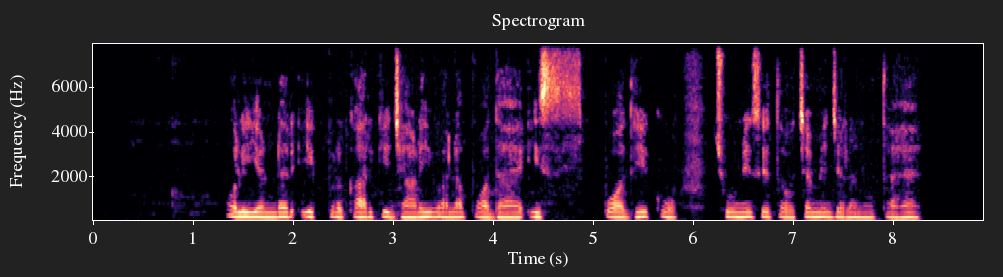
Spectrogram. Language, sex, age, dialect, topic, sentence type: Hindi, female, 31-35, Marwari Dhudhari, agriculture, statement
